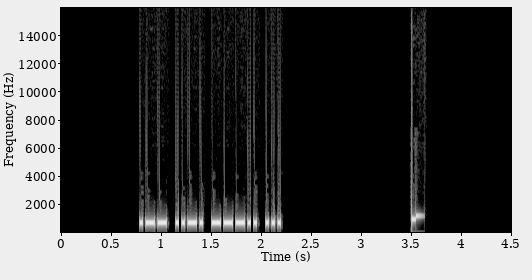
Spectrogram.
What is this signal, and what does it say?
Morse code, heard as a keyed tone, about 40 wpm, 700 Hz. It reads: WF8S
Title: USA Call Signs - 4 Characters - 4x Character Spacing - 40wpm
